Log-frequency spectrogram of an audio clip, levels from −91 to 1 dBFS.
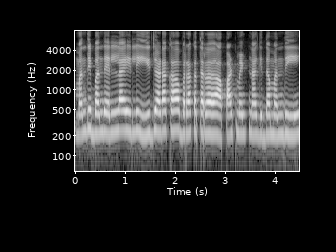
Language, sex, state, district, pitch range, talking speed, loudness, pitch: Kannada, female, Karnataka, Raichur, 210-230 Hz, 295 wpm, -14 LUFS, 220 Hz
